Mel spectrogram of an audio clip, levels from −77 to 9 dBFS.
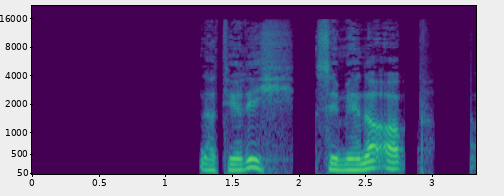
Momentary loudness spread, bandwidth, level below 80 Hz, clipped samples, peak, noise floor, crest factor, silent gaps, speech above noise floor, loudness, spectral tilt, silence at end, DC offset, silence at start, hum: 12 LU; 16 kHz; -54 dBFS; under 0.1%; -2 dBFS; under -90 dBFS; 18 dB; none; over 73 dB; -17 LUFS; -6 dB/octave; 0 s; under 0.1%; 1.25 s; none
